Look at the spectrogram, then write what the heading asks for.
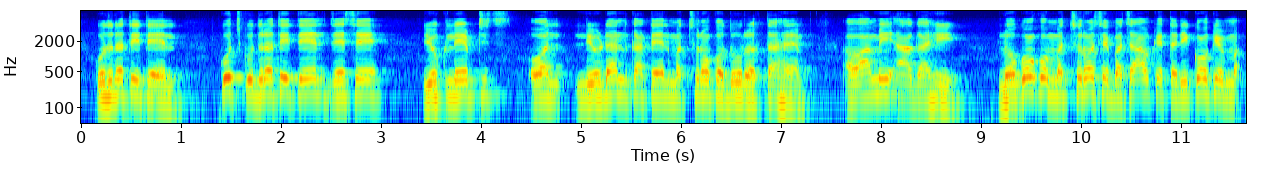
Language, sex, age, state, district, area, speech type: Urdu, male, 18-30, Uttar Pradesh, Saharanpur, urban, spontaneous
